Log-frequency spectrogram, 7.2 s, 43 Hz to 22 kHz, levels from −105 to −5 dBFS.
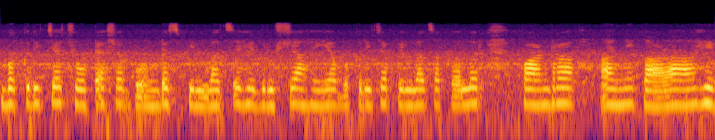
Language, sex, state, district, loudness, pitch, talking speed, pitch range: Marathi, female, Maharashtra, Washim, -18 LUFS, 210 Hz, 125 wpm, 205-215 Hz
